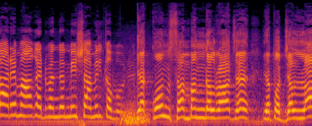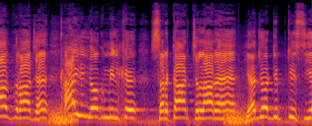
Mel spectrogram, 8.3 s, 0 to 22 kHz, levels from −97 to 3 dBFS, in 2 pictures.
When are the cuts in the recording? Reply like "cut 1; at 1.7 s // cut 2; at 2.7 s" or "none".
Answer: cut 1; at 1.7 s // cut 2; at 4.9 s // cut 3; at 7.3 s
